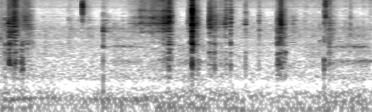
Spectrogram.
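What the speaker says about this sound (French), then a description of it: "ce que je peux faire, c'est que je peux venir détourer en gros" Scissors cut out stickers for a winter-themed scrapbooking pocket letter, making soft, close snips and crisp clicks in an irregular rhythm against quiet paper rustling.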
